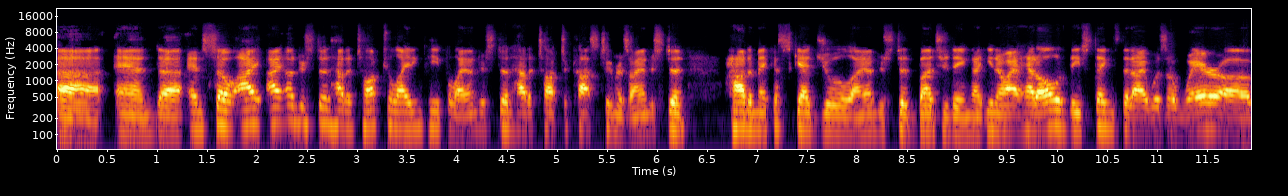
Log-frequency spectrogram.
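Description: With an American accent, a man speaks at a fairly quick pace and fairly even intonation over a quiet background. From Virginia, Richmond; Virginia. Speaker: playwright and director; interviewee. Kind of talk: interview. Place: home room. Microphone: phone near.

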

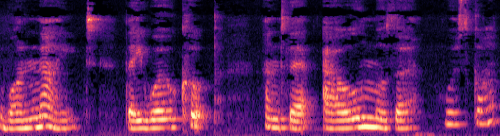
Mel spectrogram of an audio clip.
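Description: At a very slow pace, a woman speaks with a fairly high pitch, a gentle, warm tone that is also dark and mellow, somewhat breathy, with ordinary pitch variation. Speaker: primary school teacher. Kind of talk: bedtime story reading aloud to young children, with a chatty intro. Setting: video recorded at home. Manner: gentle, warm and sing-song, with slow, expressive pacing and character voices; animated and encouraging, speaking directly to small children. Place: home room. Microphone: phone near.

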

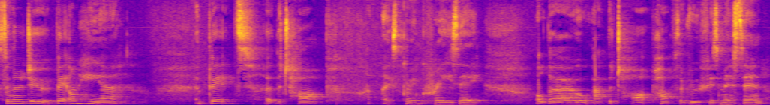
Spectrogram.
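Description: A woman speaks at a very slow pace with long, frequent pauses and monotone, flat intonation, amid audible room echo and light background noise. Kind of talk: casual vlog chat. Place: empty room. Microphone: phone near.

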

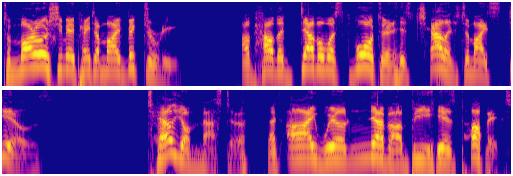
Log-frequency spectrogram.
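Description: A man speaks in a raised, projected voice at a high pitch, very slowly, with long, frequent pauses. The recording is very clean, with a silent background and a dry, close sound with no echo. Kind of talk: archaic heroic speech. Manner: defiant and righteous, then tender and pleading.

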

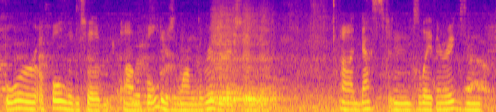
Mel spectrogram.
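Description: This woman talks at a fairly slow pace. Noticeable background noise runs behind her voice. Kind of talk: casual vlog chat. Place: station.

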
